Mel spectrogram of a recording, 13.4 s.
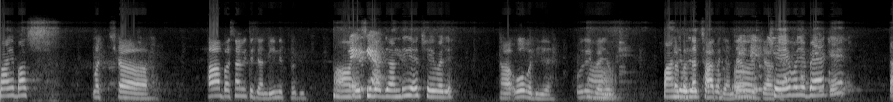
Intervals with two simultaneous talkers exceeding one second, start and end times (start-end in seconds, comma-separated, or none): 10.1-11.7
